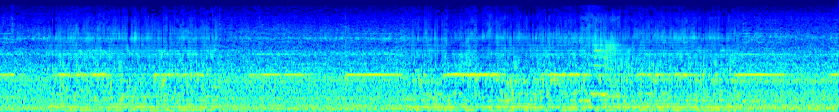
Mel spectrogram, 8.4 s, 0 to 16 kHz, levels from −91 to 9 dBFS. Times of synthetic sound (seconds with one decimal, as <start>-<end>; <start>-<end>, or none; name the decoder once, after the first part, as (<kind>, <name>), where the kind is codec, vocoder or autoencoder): 0.5-2.2 (vocoder, BigVGAN v2); 4.1-7.4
